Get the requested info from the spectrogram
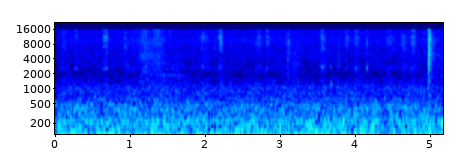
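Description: Faint scratching of a black pen writing letters on paper, in short strokes, with one sharp click near the end.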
